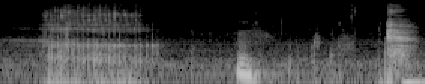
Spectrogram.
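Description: Sipping from a mug of coffee with cinnamon stirred in: a few faint slurping and swallowing sounds with soft breathy mouth noises.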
